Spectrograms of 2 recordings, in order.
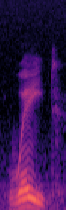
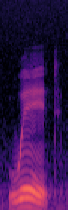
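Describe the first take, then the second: First: The vowel glides as a diphthong. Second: The vowel is a pure, steady vowel. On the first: "Normal American pronunciation is wait, which is a diphthong" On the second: "in the Scottish pronunciation of a word wait"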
